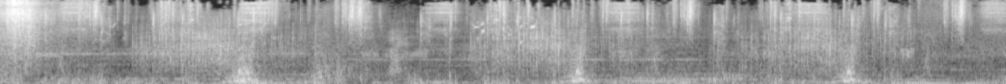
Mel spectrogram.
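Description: Footsteps squelch slowly through wet mud.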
